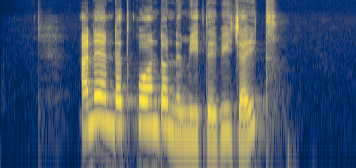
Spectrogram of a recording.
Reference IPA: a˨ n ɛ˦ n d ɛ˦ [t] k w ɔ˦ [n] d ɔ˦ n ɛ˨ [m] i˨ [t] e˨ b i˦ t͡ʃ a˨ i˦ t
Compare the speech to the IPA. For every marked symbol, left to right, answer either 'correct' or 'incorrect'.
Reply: correct, correct, correct, correct

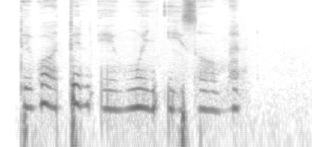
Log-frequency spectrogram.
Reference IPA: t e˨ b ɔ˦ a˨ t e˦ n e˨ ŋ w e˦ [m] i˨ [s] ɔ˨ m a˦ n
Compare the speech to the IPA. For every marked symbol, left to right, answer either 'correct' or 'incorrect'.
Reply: incorrect, correct

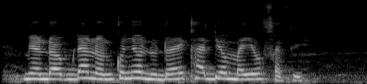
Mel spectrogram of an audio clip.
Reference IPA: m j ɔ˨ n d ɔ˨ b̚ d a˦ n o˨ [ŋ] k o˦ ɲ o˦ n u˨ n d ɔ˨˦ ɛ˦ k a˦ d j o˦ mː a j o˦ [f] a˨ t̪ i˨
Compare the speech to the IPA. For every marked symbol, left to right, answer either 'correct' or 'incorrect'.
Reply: incorrect, correct

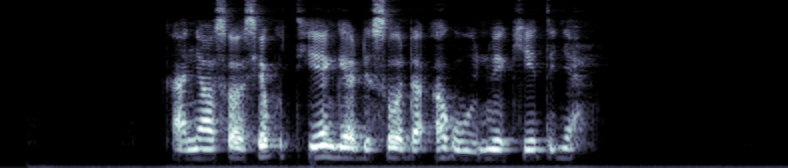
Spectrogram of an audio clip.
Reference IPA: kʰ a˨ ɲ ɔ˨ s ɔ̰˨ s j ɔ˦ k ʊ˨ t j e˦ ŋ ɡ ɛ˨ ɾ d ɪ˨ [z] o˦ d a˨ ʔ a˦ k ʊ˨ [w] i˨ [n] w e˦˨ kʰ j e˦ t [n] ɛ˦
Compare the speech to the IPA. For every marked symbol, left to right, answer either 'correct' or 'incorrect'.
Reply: incorrect, correct, correct, incorrect

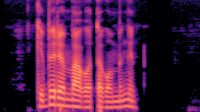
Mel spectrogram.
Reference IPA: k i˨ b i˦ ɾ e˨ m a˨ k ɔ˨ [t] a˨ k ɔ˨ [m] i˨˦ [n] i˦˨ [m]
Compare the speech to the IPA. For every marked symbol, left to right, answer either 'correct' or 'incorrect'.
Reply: correct, correct, incorrect, incorrect

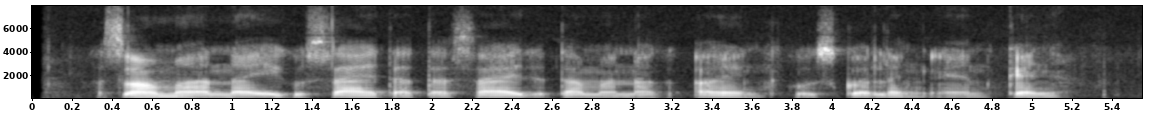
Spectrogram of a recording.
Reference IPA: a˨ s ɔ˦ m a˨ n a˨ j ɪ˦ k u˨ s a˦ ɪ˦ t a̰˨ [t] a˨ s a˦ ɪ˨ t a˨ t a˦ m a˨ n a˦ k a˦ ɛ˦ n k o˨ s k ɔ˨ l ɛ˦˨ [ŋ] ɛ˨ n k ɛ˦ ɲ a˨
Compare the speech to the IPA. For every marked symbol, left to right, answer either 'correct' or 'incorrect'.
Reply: correct, correct

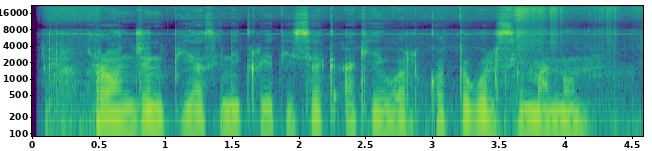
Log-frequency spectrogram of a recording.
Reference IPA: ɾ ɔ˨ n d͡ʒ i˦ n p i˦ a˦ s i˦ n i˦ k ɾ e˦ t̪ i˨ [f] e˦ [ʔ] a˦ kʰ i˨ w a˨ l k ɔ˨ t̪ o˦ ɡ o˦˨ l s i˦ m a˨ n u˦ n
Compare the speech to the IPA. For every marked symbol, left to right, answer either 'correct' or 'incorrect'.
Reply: incorrect, incorrect

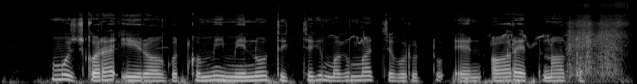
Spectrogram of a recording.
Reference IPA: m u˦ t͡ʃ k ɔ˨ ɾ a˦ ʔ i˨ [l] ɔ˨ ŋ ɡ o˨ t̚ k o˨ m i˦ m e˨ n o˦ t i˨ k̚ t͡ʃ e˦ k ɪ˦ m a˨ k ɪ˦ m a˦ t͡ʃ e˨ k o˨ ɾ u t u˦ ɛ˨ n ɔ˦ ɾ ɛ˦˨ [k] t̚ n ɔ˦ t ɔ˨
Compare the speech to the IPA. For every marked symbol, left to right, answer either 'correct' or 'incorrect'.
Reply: incorrect, incorrect

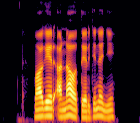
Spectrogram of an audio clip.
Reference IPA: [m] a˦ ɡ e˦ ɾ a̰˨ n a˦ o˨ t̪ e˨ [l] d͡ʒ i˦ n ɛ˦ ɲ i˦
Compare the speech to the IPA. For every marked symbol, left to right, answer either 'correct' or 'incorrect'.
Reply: correct, incorrect

